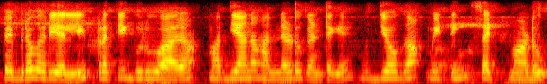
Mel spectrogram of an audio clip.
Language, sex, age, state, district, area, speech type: Kannada, female, 30-45, Karnataka, Bangalore Urban, rural, read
